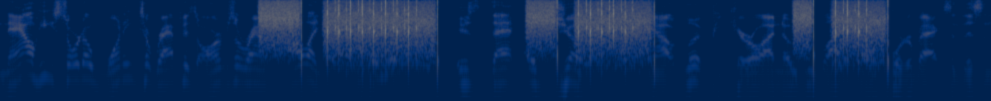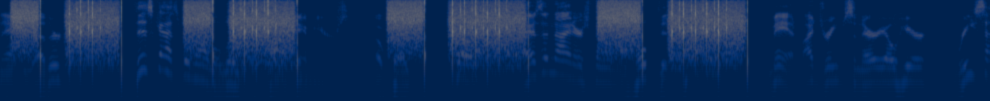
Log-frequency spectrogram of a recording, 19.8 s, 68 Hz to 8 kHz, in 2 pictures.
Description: Pulse dialling, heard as a rotary dial, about 9 pulses a second, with speech in English. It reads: 8 5 3 3 4 5 5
